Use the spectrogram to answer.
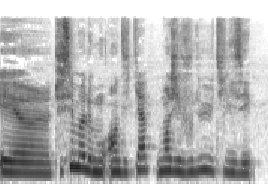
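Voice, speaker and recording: Somewhat breathy, a woman speaks at a fairly high pitch with ordinary pitch variation in a very clean recording with a silent background. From Gabon. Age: 30s. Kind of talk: interview. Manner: hesitant.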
